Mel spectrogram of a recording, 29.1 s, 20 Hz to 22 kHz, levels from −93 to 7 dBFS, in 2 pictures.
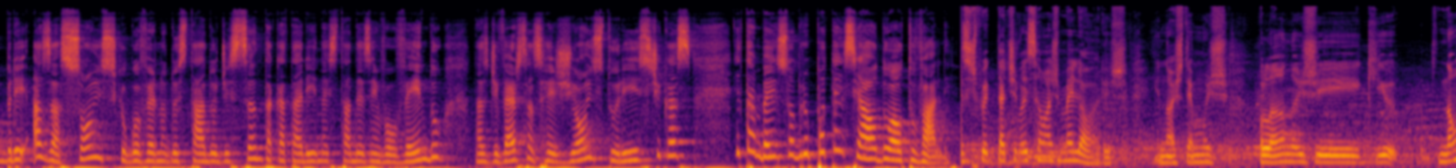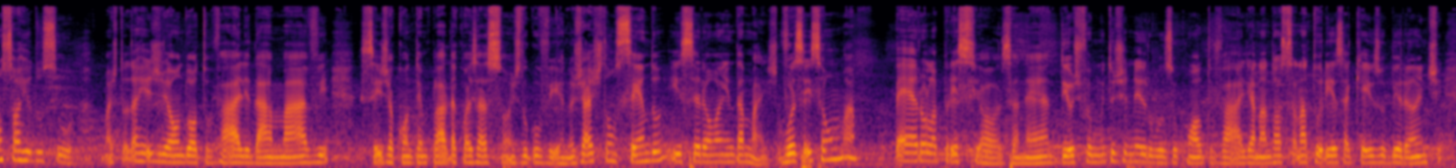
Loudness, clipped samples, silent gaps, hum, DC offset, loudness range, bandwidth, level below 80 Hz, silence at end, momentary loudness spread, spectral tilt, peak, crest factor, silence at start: -22 LUFS; under 0.1%; none; none; under 0.1%; 3 LU; 19 kHz; -28 dBFS; 0 s; 7 LU; -4.5 dB/octave; 0 dBFS; 20 dB; 0 s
